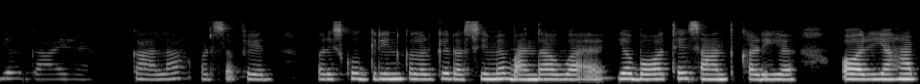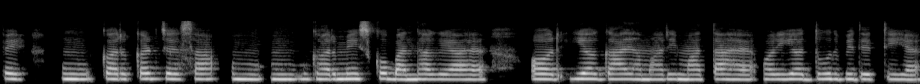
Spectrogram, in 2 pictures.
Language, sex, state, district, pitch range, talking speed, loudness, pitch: Hindi, female, Bihar, Gopalganj, 235-250 Hz, 145 wpm, -19 LUFS, 240 Hz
